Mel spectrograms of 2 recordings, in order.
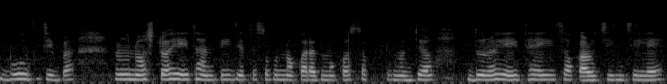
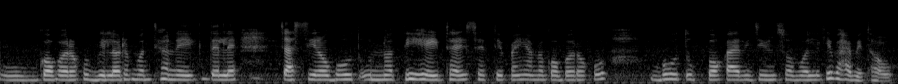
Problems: constant background noise, background conversations at intervals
